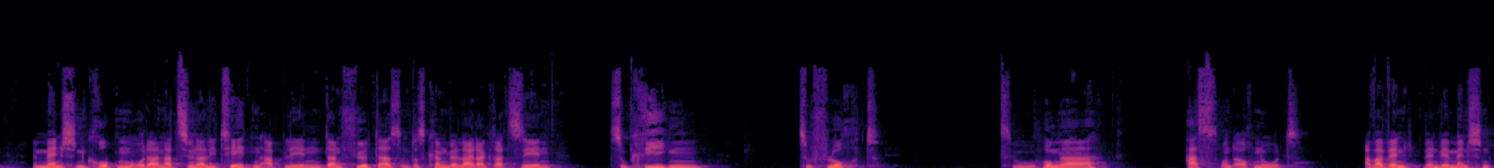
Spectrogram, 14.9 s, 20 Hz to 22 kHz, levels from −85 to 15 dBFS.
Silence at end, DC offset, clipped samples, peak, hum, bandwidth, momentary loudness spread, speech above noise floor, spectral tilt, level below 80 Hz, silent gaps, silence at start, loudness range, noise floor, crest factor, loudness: 0.05 s; under 0.1%; under 0.1%; -6 dBFS; none; 13.5 kHz; 13 LU; 57 dB; -6.5 dB/octave; -68 dBFS; none; 0.35 s; 5 LU; -82 dBFS; 20 dB; -25 LUFS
